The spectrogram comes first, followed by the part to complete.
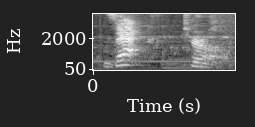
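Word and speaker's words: Xak Tural: Zach Tural. Yeah, X-A-K. Just think of that how you spell it, how you say the name Zach.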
